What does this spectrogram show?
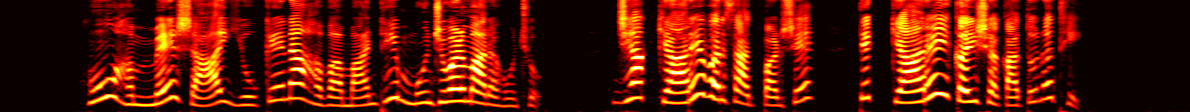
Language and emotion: Gujarati, surprised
